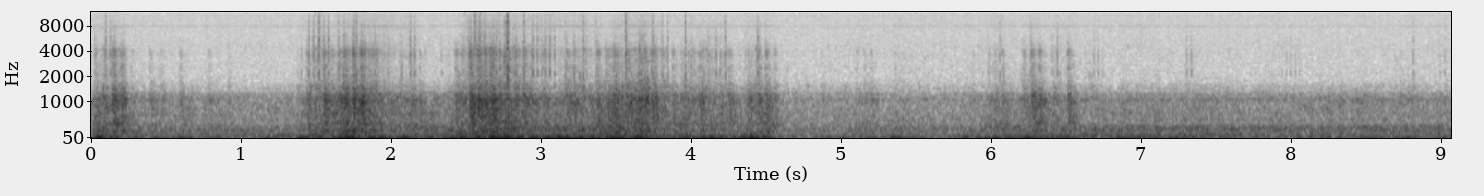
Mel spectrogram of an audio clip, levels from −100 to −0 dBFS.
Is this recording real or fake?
real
